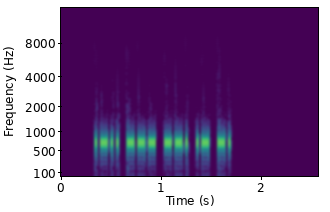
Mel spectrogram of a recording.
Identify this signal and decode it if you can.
Morse code, heard as a keyed tone, about 46 wpm, 700 Hz. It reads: LOGAN
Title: USA Common Names - 45wpm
